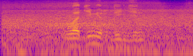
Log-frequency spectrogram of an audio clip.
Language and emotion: Russian, neutral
